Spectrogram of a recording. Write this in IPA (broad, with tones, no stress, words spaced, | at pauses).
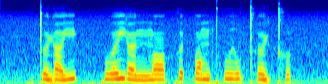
t̪ɵ˨˧ɥɐ˨˥j | kʷœː˨˥jœː˨˩nn̪ɔː˨ kɵ˧t̚ ɔː˨mkʷʰiː˨˧wt̪ʰɵ˨˥ɥ kʰʊ˧k̚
